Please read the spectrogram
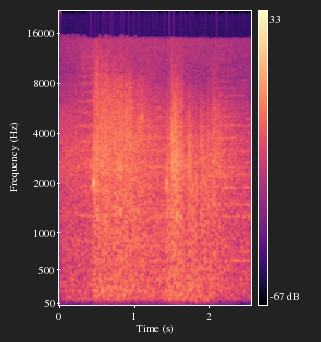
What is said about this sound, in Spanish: Durante unos minutos hay un cruce tremendo de cañonazos.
